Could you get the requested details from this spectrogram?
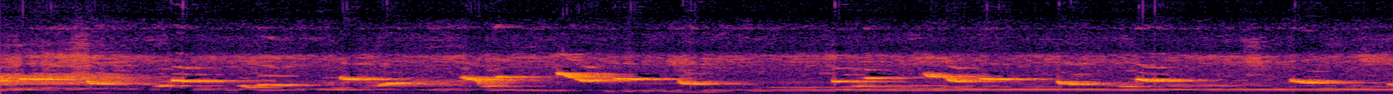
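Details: Cucak rowo, the straw-headed bulbul, in rolling 'ropel' song used to coax other birds into song. Fluty, mellow whistled notes fall and rise in chained phrases roughly twice a second, with a steady low hum in the background.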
